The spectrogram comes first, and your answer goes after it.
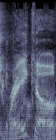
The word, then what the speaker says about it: Reiko: excited Rico or Rico Reiko I'm going with Rico it's pronounced Reiko is it Raco yes it is oh it's Reiko okay I think I've been saying like an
